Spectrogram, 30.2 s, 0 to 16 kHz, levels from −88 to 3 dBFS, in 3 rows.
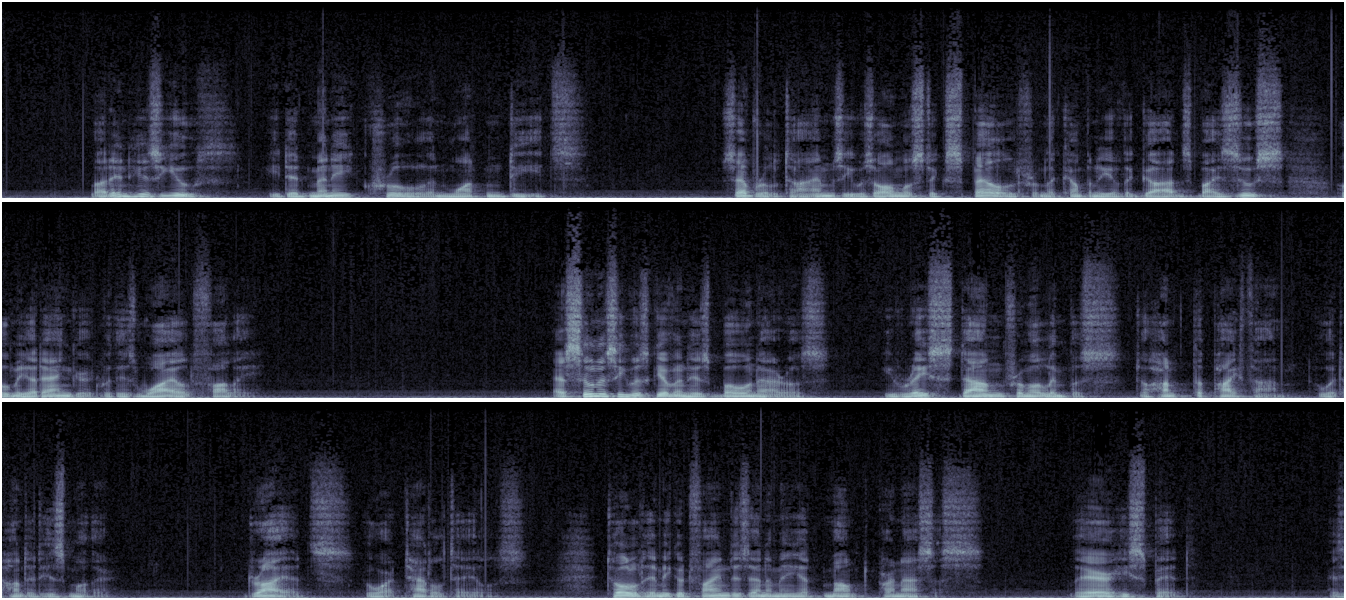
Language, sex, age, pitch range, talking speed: Italian, male, 60-79, 75-120 Hz, 150 wpm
